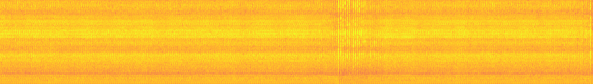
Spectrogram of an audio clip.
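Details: Honda pressure-washer engine repurposed onto a lawn mower runs rough with an uneven, lumpy beat and a stumble midway. It pumps black smoke as if flooding, likely rich. Two different carburetors and the coil have already been tried without curing it.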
